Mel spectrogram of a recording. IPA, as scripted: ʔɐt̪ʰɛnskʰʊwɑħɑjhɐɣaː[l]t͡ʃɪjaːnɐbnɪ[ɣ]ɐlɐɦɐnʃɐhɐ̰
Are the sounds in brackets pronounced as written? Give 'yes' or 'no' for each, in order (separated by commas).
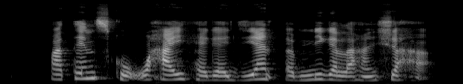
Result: no, yes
